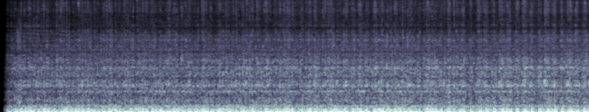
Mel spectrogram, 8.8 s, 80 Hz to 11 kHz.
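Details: V8 with Comp Cams XR270HR camshaft: loud lumpy idle with a heavy, uneven low thump about three times a second; owner suspects rod knock, unconfirmed.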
